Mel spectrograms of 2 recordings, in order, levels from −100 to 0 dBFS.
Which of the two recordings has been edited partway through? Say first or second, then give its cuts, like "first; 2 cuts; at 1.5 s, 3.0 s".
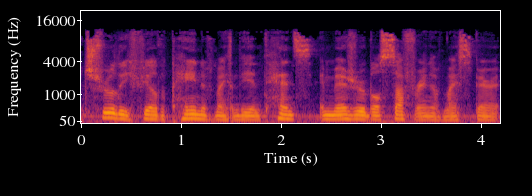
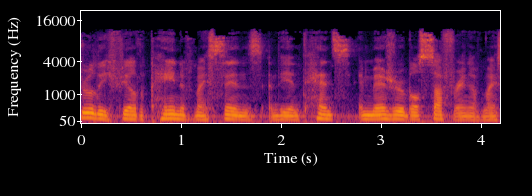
first; 1 cut; at 1.5 s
